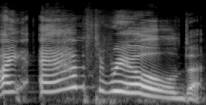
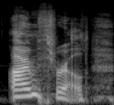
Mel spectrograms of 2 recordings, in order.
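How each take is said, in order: First: It is said in a warm, sincere tone. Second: It is said in a flat, insincere tone. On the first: The speaker is genuinely happy. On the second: The speaker is not really happy. "when something's not fine, they're like, I'm fine"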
